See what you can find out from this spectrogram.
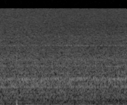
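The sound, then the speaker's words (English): Soft, continuous swishing of feet rubbing together like a cricket on bedsheets, a quiet, steady rustle with slight rhythmic fluctuations and no voices. “I'm rubbing my feet together”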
